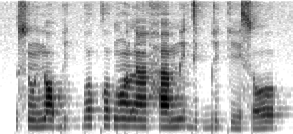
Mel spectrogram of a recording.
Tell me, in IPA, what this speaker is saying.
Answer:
s ũ˧ n ɔ˦ b i˦ ɡ͡b o˦ k o˦ ɡ ɔ̃˦ l ã˦ h a˦ m i˦ d i˧ ɡ͡b i˧ k i˨ s o˨˦

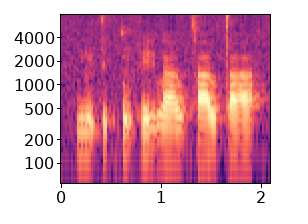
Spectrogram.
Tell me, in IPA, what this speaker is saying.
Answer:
n ĩ˦˨ t ɪ˦ ʔ t ũ˦˨ h ḛ˦˨ ɪ̯ l a˨ ʊ̯ tʰ a˨ ʊ̯ t ä˨

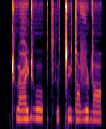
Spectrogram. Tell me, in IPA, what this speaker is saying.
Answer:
ʈʰ ɯ ʕ i ɖʱ o | t͡sʼ ɯ ǀ y d ɑ v ø ɖ ɑ

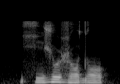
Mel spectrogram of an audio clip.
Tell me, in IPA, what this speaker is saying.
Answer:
x i ʒ u ʐ o d o

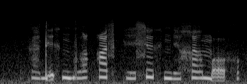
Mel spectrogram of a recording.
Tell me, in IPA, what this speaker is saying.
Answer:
k a̤ d ḛ x ŋ ɡ ṳ ʁ q a s k e̤ s ø x ŋ e̤ χ ɪ ʁ m ɔ̰ x

